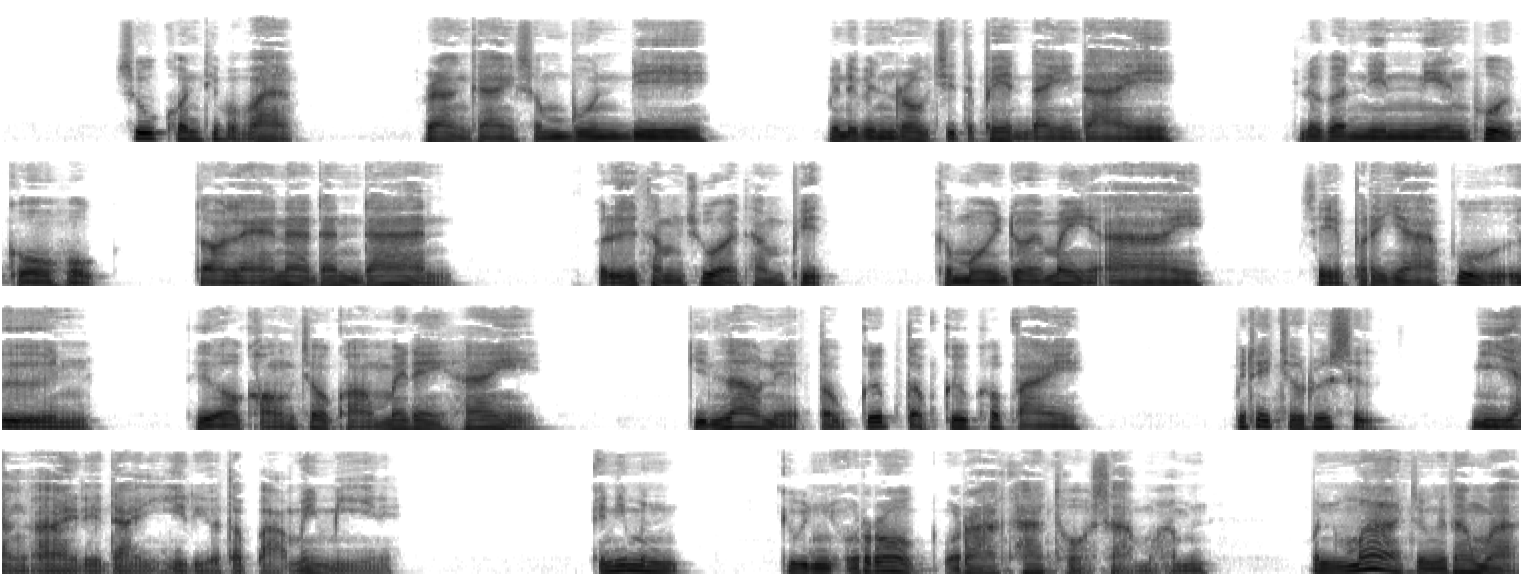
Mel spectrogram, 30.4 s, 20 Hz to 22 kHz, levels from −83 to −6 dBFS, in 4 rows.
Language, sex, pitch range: English, male, 80-110 Hz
